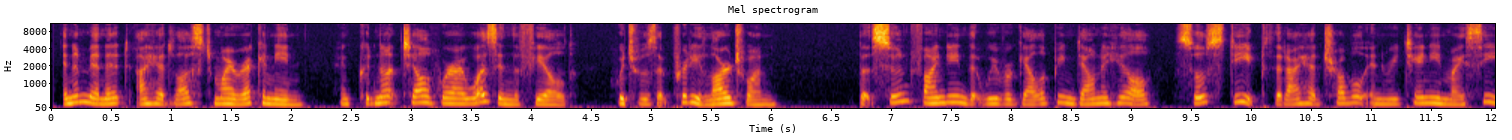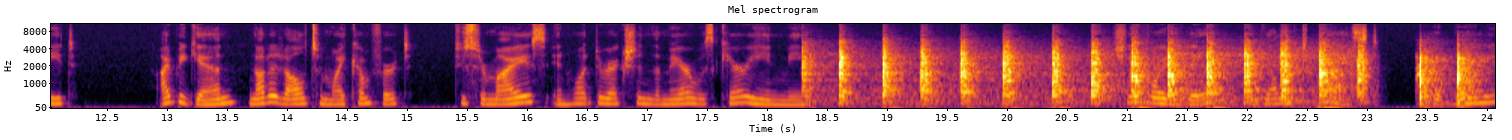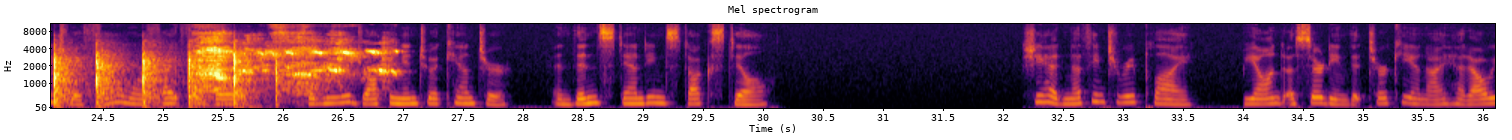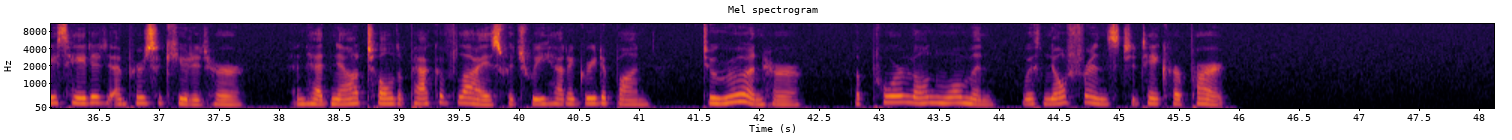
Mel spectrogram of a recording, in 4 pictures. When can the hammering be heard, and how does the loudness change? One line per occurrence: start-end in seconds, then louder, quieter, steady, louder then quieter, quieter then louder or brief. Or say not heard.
18.2-26.0 steady.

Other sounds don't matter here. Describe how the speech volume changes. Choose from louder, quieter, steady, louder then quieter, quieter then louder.
quieter.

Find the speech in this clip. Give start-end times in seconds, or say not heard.
0.0-18.4, 20.9-30.1, 32.1-46.0.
